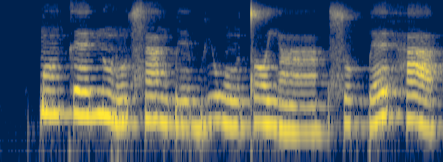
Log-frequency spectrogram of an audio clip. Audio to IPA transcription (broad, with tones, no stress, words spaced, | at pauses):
k͡pɔ̃˦kɛ˦nũ˦˨ɾũ˧ sã˧ɡ͡be˨bi˨˦ wũ˧tɔ˦jã˧ | so˨ɡ͡bɛ˨˦ ha˦˨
